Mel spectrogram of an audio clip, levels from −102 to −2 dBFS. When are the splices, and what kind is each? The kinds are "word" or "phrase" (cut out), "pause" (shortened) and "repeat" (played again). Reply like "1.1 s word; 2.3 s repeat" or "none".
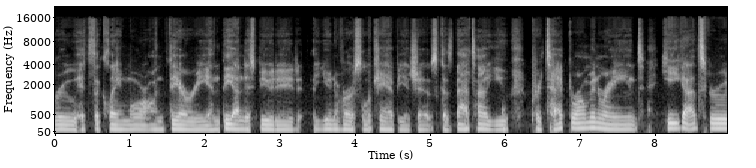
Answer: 2.2 s phrase; 3.5 s word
